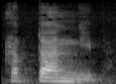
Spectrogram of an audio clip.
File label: "qiatannib", Archi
